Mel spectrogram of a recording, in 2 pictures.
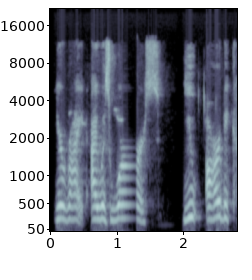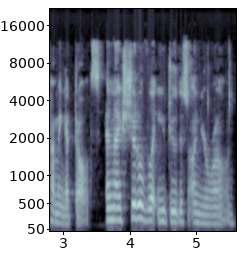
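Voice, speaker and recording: A woman's voice: mid-range voice, normal speed, creaky, darkish tone. An actress playing a loving, apologetic middle-aged mother in a sitcom table read over a video call.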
